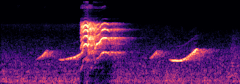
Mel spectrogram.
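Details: Parrot whistling: a rising, slurred whistle, then a short harsh raspy burst, then two more upswept whistled notes that climb and level off, with a quiet background.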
